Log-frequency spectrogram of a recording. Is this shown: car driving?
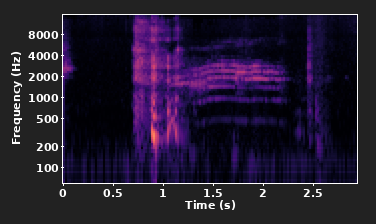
no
